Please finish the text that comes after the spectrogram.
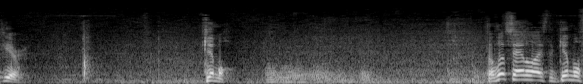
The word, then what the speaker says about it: Gimel: Is that good, Gimel? Yeah, that's great.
